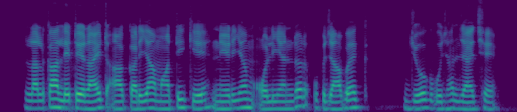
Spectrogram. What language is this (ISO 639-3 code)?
mai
